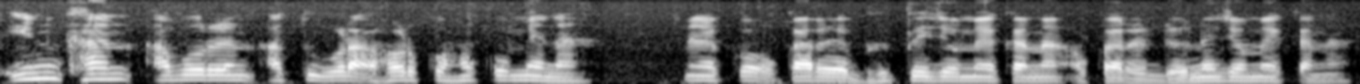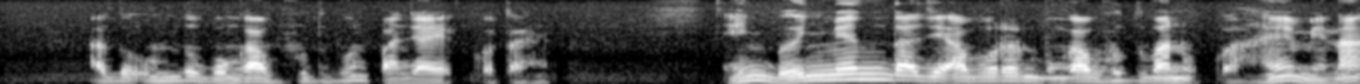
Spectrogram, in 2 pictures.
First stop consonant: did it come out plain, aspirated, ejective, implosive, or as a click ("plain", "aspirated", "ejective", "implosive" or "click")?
aspirated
